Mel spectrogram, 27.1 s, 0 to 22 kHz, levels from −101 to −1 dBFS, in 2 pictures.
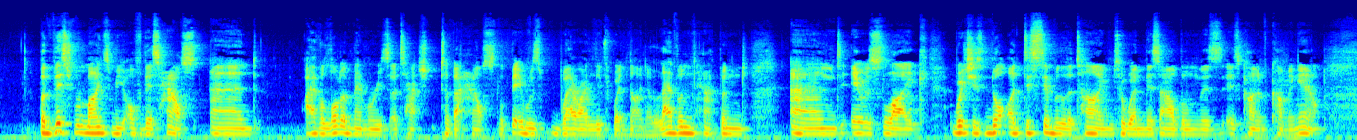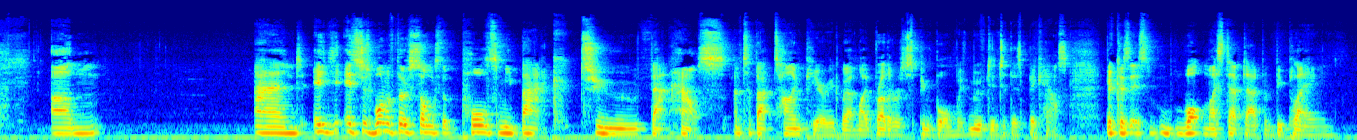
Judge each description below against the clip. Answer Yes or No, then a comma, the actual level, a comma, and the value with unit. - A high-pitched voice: No, low, 120 Hz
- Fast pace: No, average, 195 wpm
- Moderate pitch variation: Yes, average, 3.7 semitones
